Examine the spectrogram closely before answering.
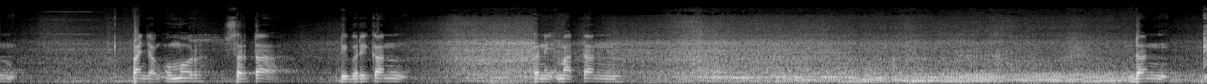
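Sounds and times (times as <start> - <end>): speech: 1.3 - 4.1, 5.3 - 6.2, 11.3 - 11.8.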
